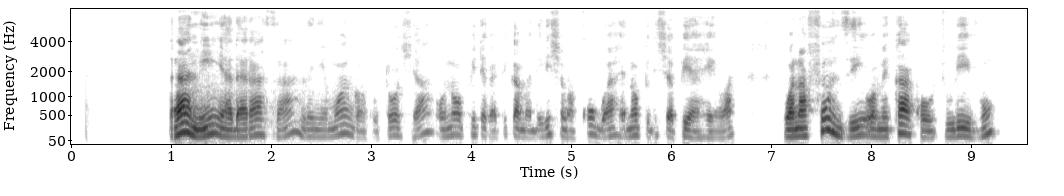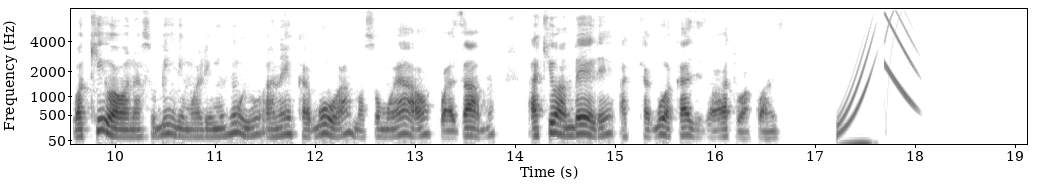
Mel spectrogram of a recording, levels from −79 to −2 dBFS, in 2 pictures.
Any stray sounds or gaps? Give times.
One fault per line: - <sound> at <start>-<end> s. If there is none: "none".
- chirp at 17.2-18.1 s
